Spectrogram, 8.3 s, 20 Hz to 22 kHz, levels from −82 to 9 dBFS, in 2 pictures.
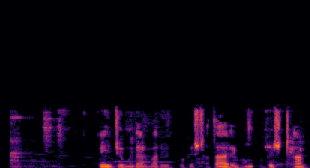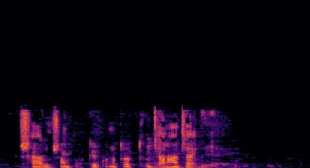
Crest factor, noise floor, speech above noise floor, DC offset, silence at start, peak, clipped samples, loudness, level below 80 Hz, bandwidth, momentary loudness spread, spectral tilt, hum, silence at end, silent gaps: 20 dB; -68 dBFS; 46 dB; under 0.1%; 0.15 s; -2 dBFS; under 0.1%; -21 LUFS; -62 dBFS; 8.4 kHz; 19 LU; -3 dB/octave; none; 1.25 s; none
